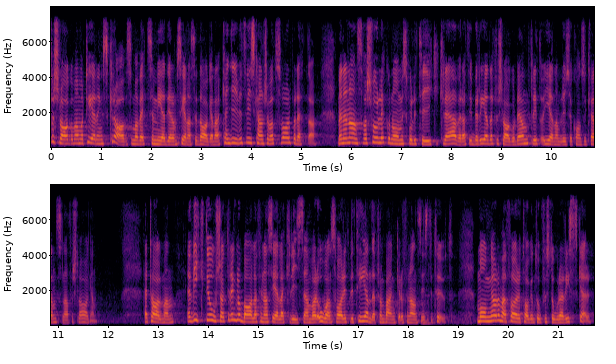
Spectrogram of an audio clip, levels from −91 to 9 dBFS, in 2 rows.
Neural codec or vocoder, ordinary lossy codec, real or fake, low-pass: none; none; real; 7.2 kHz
